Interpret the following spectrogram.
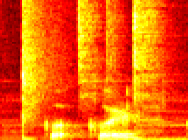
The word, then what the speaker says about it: choir: Choir? How do you pronounce that? It's choir.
